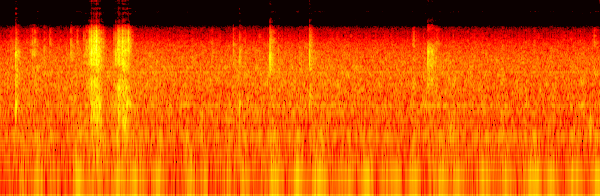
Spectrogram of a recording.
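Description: A female condom's wrapper being torn open and the condom pulled out: a few soft crackles and rustles, the two loudest about a second in, then scattered fainter ones.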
